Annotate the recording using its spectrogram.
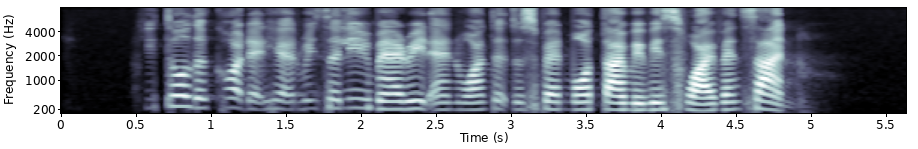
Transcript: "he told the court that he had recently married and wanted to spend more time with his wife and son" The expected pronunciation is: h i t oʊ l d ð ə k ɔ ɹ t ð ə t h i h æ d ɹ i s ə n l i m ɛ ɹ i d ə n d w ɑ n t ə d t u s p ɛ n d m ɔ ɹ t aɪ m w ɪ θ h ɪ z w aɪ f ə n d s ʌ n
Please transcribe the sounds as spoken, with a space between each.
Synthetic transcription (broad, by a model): h i t oʊ l d ə k ɔ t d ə t h i h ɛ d ɹ i s ə n l i m ɛ ɹ i d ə n w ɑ n t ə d t u s p ɛ n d m ɔ t aɪ m w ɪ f h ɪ s w aɪ f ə n s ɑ n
